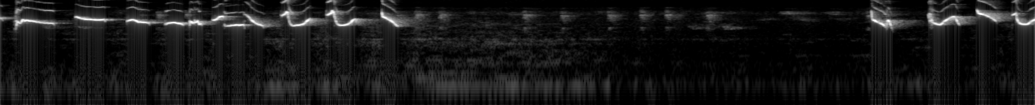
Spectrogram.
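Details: Oriental magpie-robin singing a song said to make any other magpie-robin answer; loud, rapid run of sharp whistled notes sliding up and down, a pause with faint soft chips, then the varied whistling resumes.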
